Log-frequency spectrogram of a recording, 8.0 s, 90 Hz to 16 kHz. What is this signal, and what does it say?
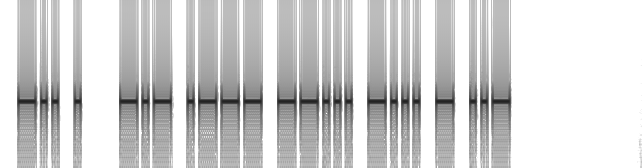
Morse code, heard as a keyed tone, about 17 wpm, 700 Hz. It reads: DE KJ7BTU
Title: USA Callsign DE Callsign - 6 Characters - 17wpm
